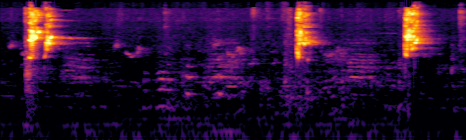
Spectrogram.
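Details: Fischer's lovebirds, a white albino and a pastel green bird, calling in the morning: three sharp, shrill chirps, the first a quick double, spaced about a second and a half apart over quiet background.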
